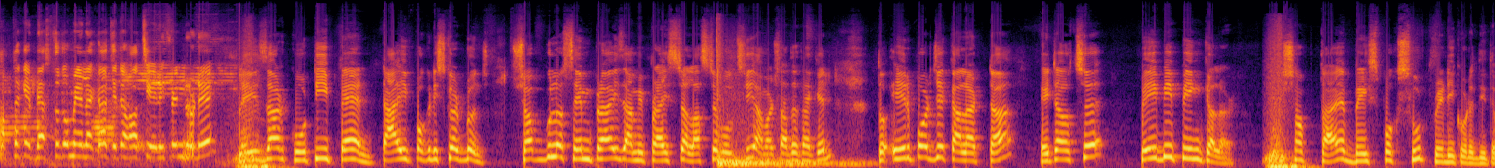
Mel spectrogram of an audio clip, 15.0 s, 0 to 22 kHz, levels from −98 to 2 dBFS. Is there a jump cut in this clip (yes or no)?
yes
